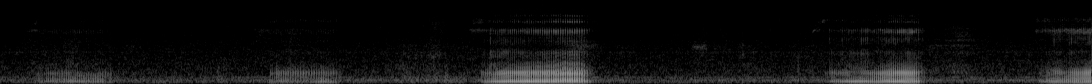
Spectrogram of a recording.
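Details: Loud snoring from a sleeping French Bulldog: five harsh, throaty, buzzing snores at irregular intervals of about two seconds, the middle and last ones loudest, with near-silence in between.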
